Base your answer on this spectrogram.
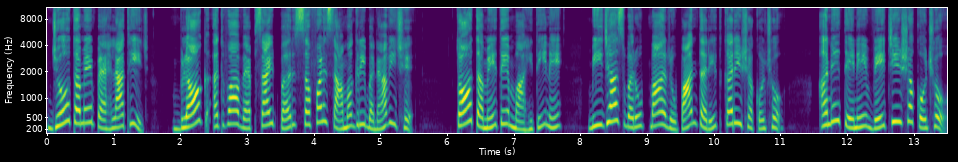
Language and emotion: Gujarati, neutral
